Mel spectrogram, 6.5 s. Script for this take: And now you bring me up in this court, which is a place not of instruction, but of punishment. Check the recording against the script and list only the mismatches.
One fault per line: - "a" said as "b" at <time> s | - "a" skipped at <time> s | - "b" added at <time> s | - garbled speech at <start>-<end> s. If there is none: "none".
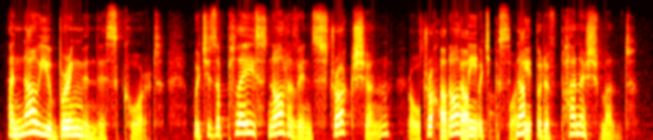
- "me up" skipped at 0.8 s
- garbled speech at 4.1-5.3 s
